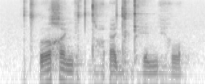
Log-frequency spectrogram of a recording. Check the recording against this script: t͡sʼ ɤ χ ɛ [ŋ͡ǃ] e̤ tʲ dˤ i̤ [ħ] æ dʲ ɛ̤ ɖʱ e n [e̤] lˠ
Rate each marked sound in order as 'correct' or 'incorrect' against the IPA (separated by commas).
incorrect, incorrect, correct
